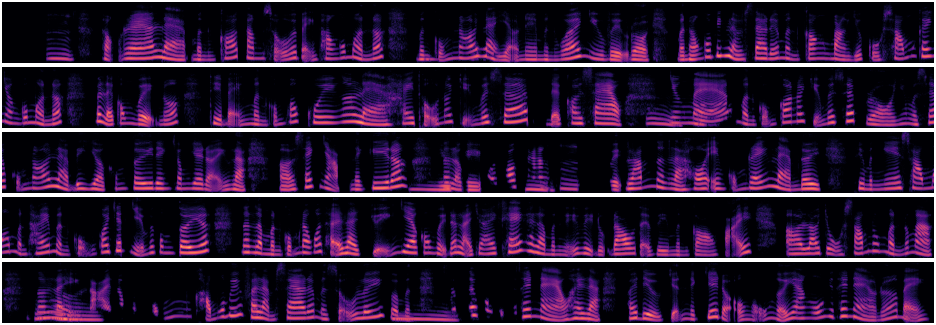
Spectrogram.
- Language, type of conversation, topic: Vietnamese, advice, Bạn đang cảm thấy kiệt sức vì công việc và chán nản, phải không?
- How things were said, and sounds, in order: tapping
